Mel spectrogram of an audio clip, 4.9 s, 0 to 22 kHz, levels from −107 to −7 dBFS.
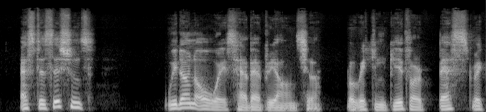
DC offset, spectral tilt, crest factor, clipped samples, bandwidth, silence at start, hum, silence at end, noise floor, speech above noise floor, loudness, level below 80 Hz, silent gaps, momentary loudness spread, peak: under 0.1%; -4 dB/octave; 18 dB; under 0.1%; 16.5 kHz; 0.2 s; none; 0 s; -88 dBFS; 57 dB; -31 LUFS; -58 dBFS; none; 6 LU; -14 dBFS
